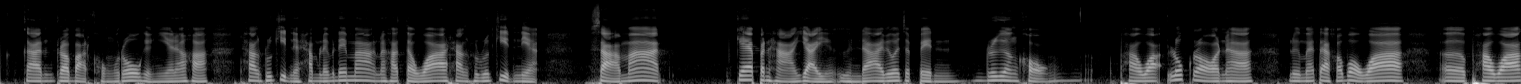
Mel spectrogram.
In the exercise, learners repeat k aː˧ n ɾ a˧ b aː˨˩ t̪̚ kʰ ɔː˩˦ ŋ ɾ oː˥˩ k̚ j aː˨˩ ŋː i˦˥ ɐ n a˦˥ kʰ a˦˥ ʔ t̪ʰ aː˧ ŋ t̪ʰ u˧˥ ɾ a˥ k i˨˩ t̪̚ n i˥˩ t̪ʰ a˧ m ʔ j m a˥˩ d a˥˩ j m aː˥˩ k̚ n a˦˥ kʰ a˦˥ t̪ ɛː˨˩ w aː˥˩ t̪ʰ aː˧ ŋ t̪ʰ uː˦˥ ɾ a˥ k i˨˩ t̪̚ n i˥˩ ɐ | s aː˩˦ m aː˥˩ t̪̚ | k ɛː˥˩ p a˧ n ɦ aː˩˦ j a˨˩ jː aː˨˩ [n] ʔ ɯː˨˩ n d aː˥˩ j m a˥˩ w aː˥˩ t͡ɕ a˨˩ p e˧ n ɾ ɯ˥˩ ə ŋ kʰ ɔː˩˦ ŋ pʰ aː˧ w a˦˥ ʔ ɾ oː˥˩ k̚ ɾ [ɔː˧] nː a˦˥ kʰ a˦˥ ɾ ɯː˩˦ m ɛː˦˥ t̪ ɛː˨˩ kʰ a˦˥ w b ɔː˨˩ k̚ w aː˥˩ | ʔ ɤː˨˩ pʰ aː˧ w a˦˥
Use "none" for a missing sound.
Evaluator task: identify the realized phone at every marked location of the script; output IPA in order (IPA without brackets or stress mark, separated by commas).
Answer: ŋ, ɔː˧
